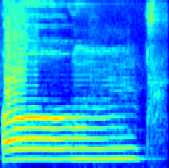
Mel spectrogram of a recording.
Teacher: इसके उच्चारण में 3 मात्रा का समय लगता है। यानी कि हम बोल सकते हैं कि ह्रस्व स्वर से 3 गुना समय लगता है, ह्रस्व स्वर से 3 गुना समय लगता है। · जैसे हम ओम बोले तो ओम तो झटके में बोल नहीं सकते, बोलते हैं ओम, तो क्या हुआ, आवाज को हम थोड़ा खींचे, तिगुना समय लिए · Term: प्लुत स्वर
